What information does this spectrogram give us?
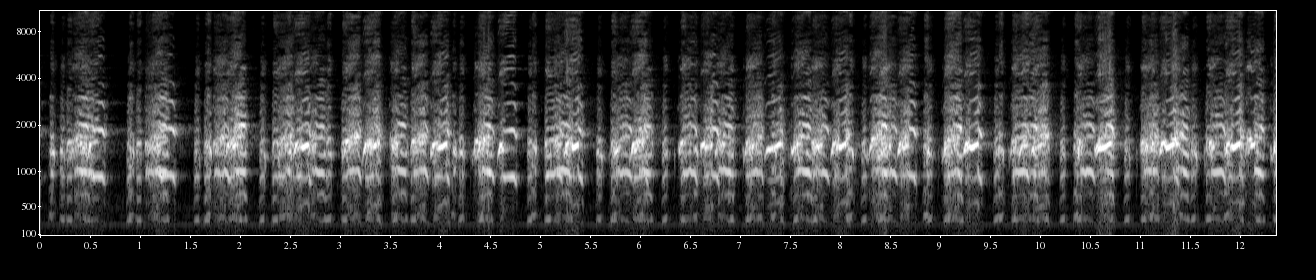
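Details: Several guineafowl calling together in a loud chorus, a steady stream of rasping, squeaky two-part cackles repeated rapidly and almost continuously, voices overlapping with few pauses.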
